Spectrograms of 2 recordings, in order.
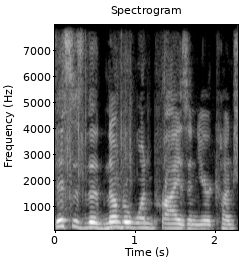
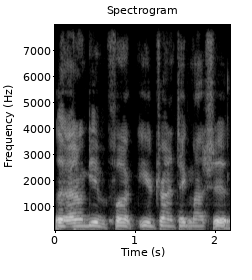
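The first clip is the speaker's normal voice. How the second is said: put-on Southern accent, lower and quieter; 6 semitones lower, 14 dB quieter than usual. Imitating a wrestler backstage, pissed off: imitating Roman Reigns with Southern accent. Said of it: "I don't know why he's Southern".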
